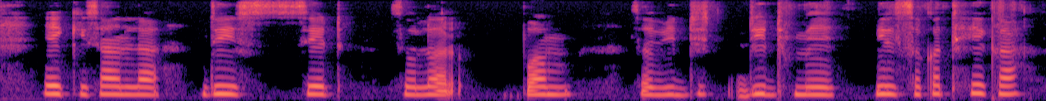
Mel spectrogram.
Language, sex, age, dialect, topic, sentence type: Chhattisgarhi, female, 25-30, Northern/Bhandar, agriculture, question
